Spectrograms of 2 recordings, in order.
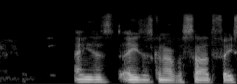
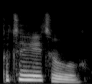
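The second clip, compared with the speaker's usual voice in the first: higher-pitched mock Irish accent; put-on Irish accent; 7 semitones higher, slower than usual. Winding up mates over Ireland in a mock Irish accent. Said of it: "You like your accents".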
